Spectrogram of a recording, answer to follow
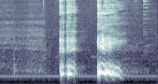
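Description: A woman coughing twice, the second cough louder and longer, her throat irritated from sanding.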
